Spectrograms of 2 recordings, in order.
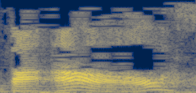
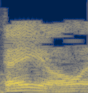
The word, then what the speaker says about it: Baal: Now, the other one we find out mostly in Scripture, and he occurs in these ancient tablets as well, is Baal, pronounced in Hebrew, Baal. So you may hear me pronounce it Baal or Baal, as we usually do in English.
